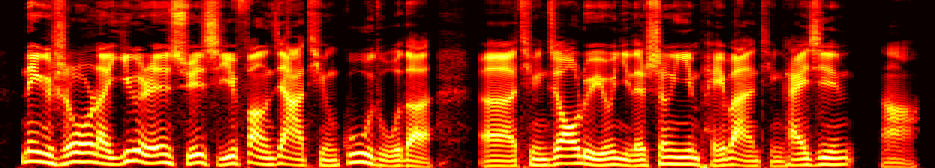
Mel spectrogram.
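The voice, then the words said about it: Strong Shandong regional accent. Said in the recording (Chinese): “浓浓的东东北口音... 啊，我这是多么标准的山东话！我是山东人啊，不是东北人。”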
